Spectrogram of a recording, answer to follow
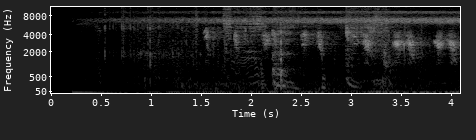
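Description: Quiet tropical forest ambience fading in: a steady high-pitched insect drone with a string of short, repeated bird calls growing busier toward the end.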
